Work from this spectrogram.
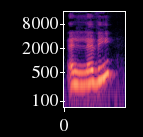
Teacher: الذال هنا من الحروف اللثوية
